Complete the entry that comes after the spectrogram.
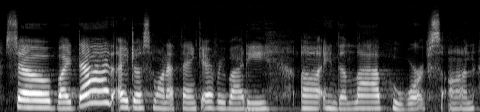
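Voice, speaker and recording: A woman presenting her gene therapy research at an expert panel, explaining slowly and carefully with frequent pauses and fillers. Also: fairly high pitch. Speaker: research grant speaker. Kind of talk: scientific panel talk. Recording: reverberant conference hall.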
